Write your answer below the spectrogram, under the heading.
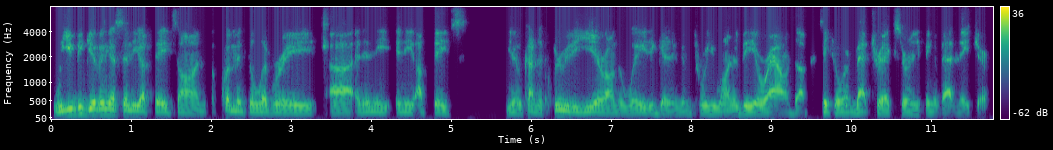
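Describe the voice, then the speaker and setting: A man speaking as a financial analyst, asking questions informally and haltingly on an earnings call over a dull lo-fi line. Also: low voice, steady tone, husky, no echo.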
